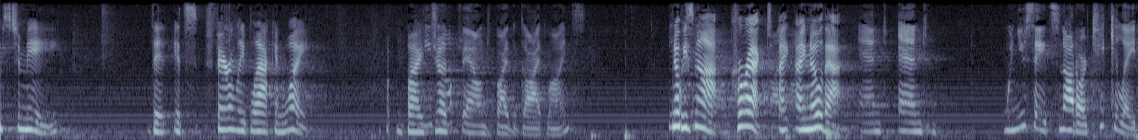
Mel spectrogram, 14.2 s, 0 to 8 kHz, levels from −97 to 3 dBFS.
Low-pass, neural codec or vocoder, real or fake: 7.2 kHz; none; real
